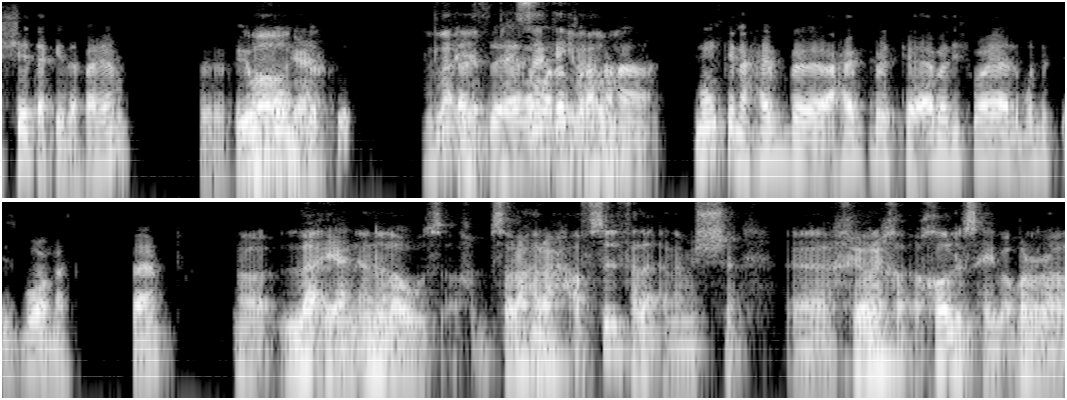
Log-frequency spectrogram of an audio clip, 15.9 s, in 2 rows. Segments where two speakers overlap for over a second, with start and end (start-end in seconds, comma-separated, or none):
3.4-4.8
